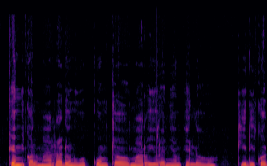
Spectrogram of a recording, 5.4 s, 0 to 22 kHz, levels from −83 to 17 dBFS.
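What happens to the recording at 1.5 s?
At 1.52 s a sudden jump, likely a dropped buffer (overrun) where about 5 ms was overwritten unread. The waveform shows a step, the spectrogram a thin vertical line.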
